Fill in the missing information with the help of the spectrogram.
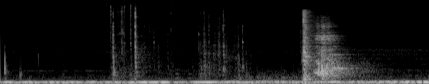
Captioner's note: footsteps; metallic unlocking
